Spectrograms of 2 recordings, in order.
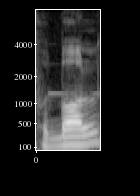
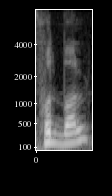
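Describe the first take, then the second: First: The stress is on the last syllable. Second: The stress is on the first syllable. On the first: This is the Catalan pronunciation. "aquest futbol és aguda en català" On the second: This is the Spanish pronunciation. "en castellà, per exemple, no ho és plana i es pronuncia futbol"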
